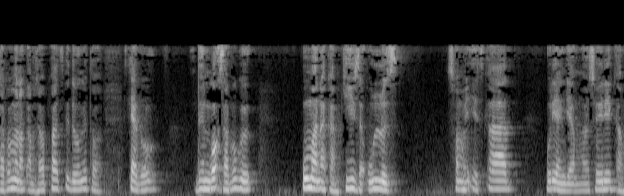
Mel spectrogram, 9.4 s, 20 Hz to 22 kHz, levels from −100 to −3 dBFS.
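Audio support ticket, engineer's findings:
Throughout the speech: dull, band-limited top end, nothing above 8.3 kHz; watery, swirling texture, clearly audible. Likely cause: MP3 compression at a low bitrate, consistent with roughly 32 kbps. Mechanism: starved encoder applies fixed treble cutoff, drops weak frequency lines that flicker frame to frame.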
